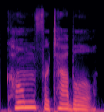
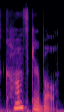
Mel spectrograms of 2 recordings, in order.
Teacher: a native speaker says comfortable. The middle sounds get swallowed.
